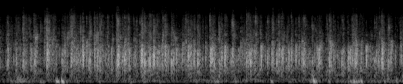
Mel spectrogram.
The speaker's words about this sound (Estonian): ma tahan, et tehke üks kõva aplaus esiteks neile neljale inimesele.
